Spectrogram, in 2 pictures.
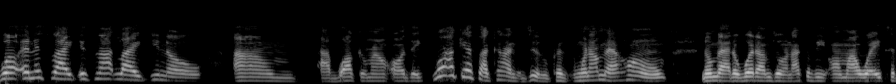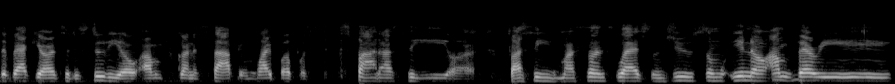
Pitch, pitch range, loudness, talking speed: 165 Hz, 155-180 Hz, -29 LUFS, 230 wpm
